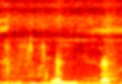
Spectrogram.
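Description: Pig grunting and oinking in a farmyard, several short snorts spread over a second or so, close by, with steady low background noise.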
